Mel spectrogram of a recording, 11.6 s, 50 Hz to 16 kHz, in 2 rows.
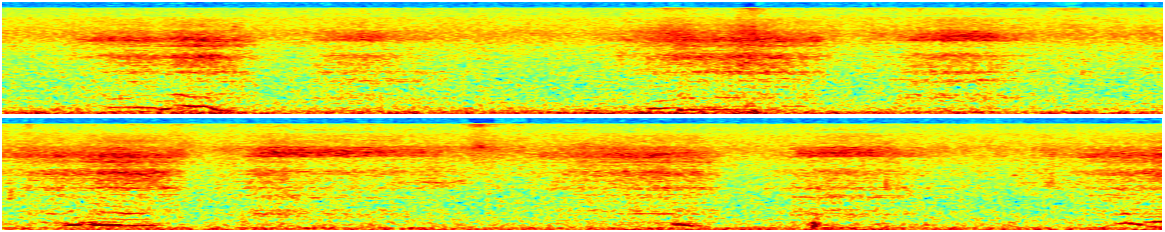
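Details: Soft, rough snoring during sleep, recurring about every three seconds (roughly 20 breaths a minute), over a steady room hum.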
